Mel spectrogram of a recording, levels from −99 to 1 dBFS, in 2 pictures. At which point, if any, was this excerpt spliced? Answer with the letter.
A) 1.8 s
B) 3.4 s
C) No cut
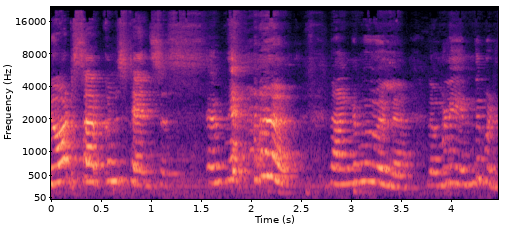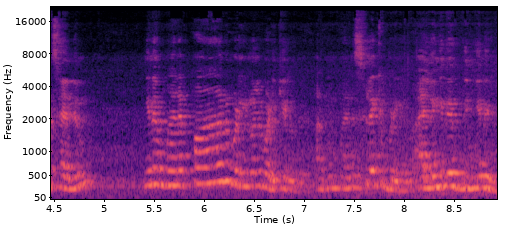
C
